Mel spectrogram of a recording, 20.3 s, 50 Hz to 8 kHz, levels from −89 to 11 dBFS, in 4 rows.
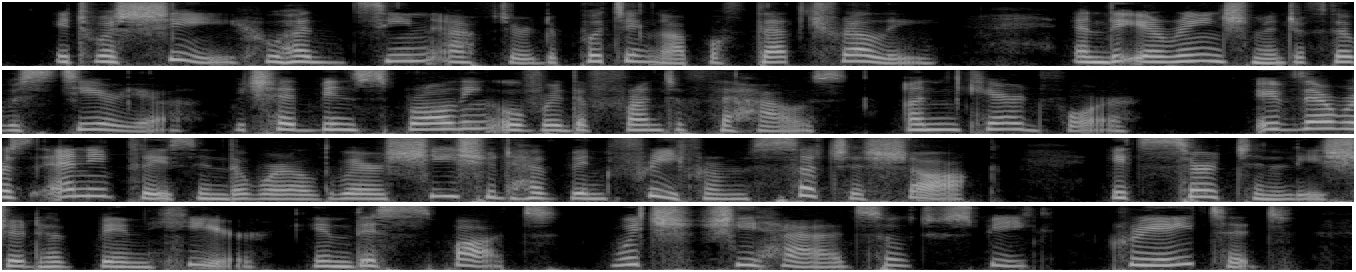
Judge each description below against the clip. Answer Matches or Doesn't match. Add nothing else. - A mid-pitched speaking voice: Doesn't match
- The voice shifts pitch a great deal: Doesn't match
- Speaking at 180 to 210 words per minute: Matches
